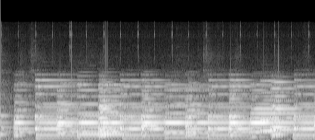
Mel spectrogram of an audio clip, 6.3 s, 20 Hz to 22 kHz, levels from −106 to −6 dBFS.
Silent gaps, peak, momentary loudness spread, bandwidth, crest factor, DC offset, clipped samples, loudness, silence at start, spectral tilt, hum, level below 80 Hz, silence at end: none; 0 dBFS; 6 LU; 2.9 kHz; 12 dB; under 0.1%; under 0.1%; -13 LUFS; 0 s; -10.5 dB/octave; none; -48 dBFS; 0 s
